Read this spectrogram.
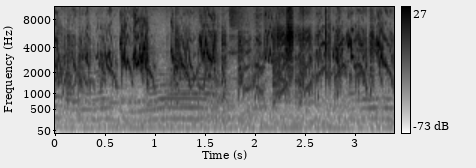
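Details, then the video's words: Chattering lovebirds give a dense mix of shrill chirps and rough squawks with hardly a pause, over a soft low background hum. "Love Birds Chirping"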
